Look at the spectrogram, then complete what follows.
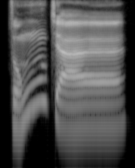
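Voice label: "zhong1 jie4", Chinese; HSK; HSK3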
